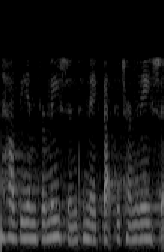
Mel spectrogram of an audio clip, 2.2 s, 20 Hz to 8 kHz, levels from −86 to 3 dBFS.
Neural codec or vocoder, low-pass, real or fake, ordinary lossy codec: none; 7.2 kHz; real; AAC, 16 kbps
